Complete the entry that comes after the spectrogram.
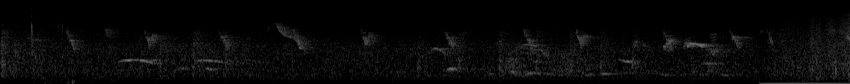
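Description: Several birds chirping and calling, faint: many short sweeping chirps with a few whistled notes among them. Near the end a steady hiss rises beneath them.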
